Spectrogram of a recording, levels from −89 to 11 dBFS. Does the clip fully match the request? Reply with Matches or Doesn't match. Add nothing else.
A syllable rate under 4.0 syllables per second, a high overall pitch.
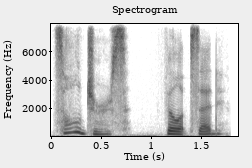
Matches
